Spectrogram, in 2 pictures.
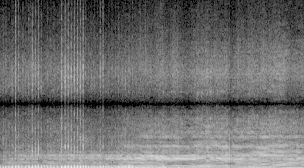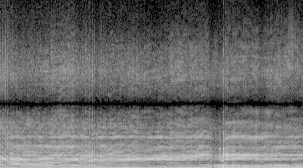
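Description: Two-stroke engines of classic twin-shock trials motorcycles working up a rocky stream gully. The revs rise and fall as the riders feed the throttle over the rocks, with a deep dip and climb about halfway through.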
